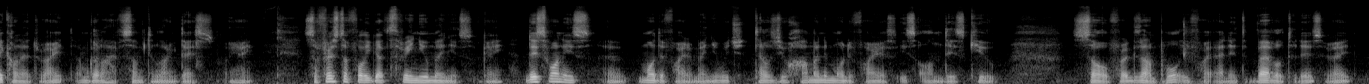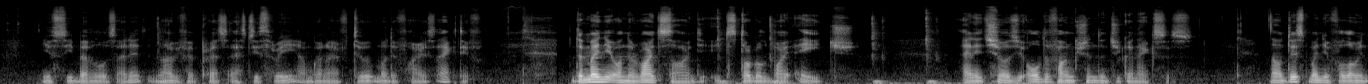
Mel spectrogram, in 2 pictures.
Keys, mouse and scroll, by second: 0.2 scroll down 4, 0.9 middle click, 1.3-1.6 scroll up 3, 1.9 shift+middle click, 11.8 q, 15.2 q.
